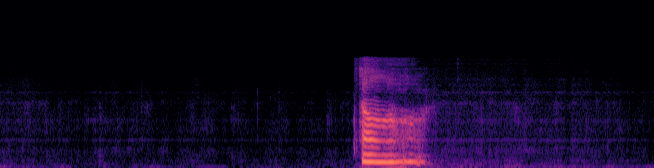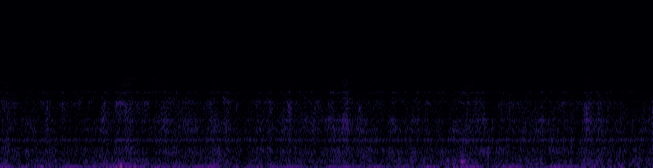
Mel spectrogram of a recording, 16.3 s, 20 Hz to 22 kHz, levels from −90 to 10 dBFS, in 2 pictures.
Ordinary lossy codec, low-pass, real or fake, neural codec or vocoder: none; 5.4 kHz; fake; codec, 24 kHz, 1 kbps, SNAC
